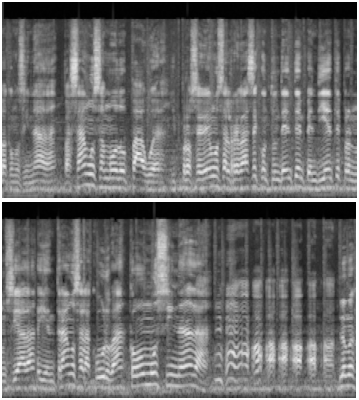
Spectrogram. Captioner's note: laughter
